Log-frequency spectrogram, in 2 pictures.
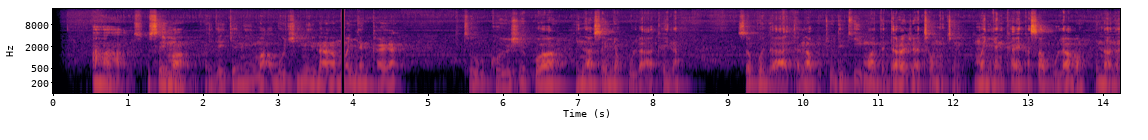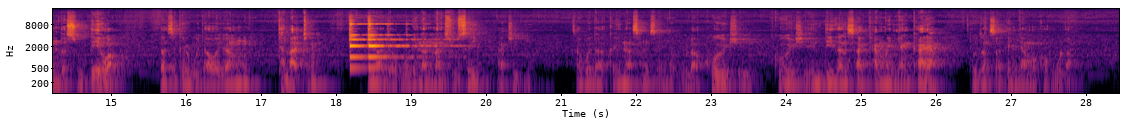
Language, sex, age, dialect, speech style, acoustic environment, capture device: Hausa, male, 35-44, Nigeria - Kano, happy, people talking; appliances, mobile / Linux / Chrome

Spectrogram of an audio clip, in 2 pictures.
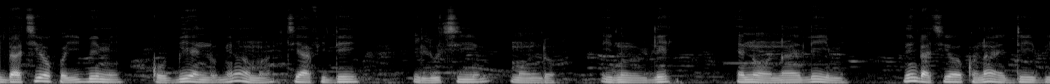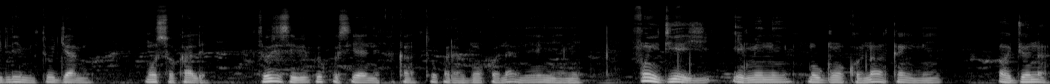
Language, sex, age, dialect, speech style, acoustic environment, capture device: Yoruba, male, 25-34, Nigeria - Ibadan, happy, silence, mobile / Linux / Chrome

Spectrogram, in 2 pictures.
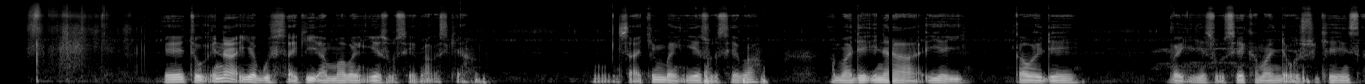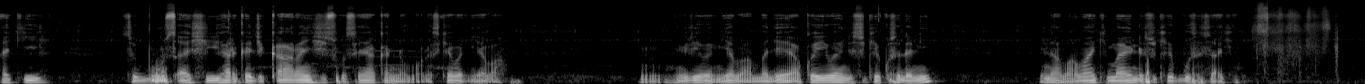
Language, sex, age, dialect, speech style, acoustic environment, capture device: Hausa, male, 25-34, Nigeria - Kano, happy; focused, silence; nature, mobile / Linux / Chrome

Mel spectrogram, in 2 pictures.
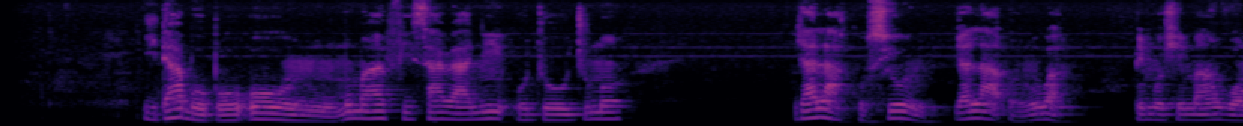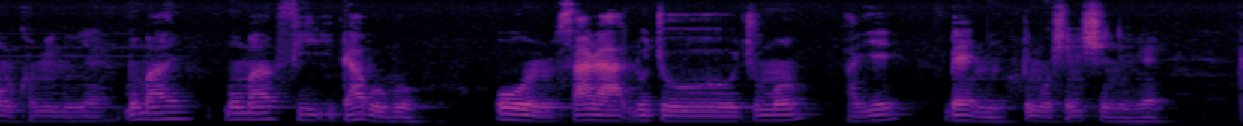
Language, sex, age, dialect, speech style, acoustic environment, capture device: Yoruba, male, 25-34, Nigeria - Lagos Yoruba, happy, silence; nature, desktop / Linux / Chrome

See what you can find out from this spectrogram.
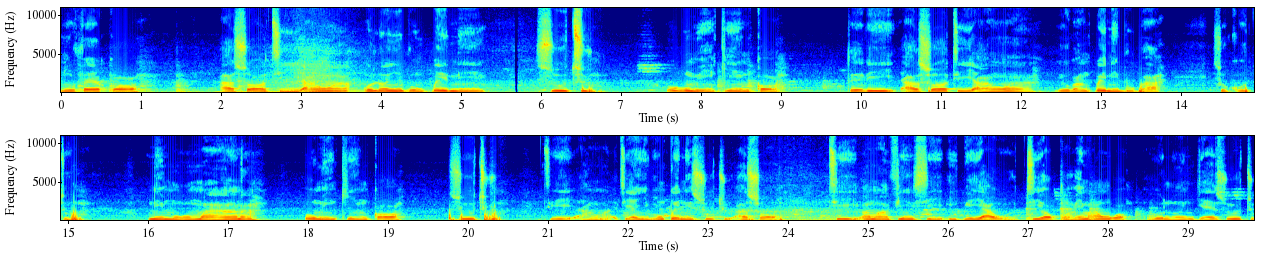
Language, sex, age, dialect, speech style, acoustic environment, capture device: Yoruba, male, 45-54, Nigeria - Ibadan, happy, nature, mobile / Linux / Chrome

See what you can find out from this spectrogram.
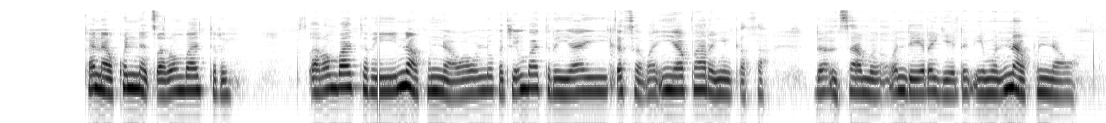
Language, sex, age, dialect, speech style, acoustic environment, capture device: Hausa, female, 18-24, Nigeria - Kano, happy; relaxed, silence, mobile / Linux / Chrome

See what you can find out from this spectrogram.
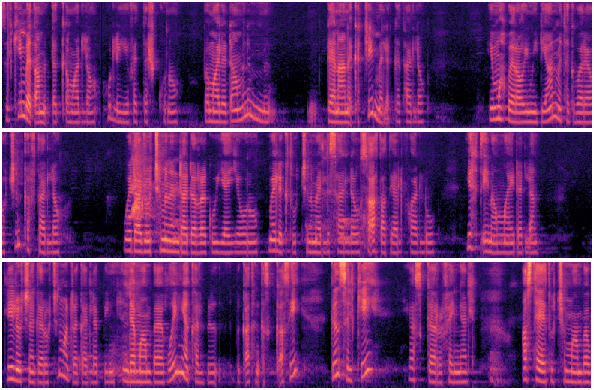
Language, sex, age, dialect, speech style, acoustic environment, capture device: Amharic, female, 25-34, Ethiopia - Addis Ababa, relaxed, people talking, mobile / Linux / Chrome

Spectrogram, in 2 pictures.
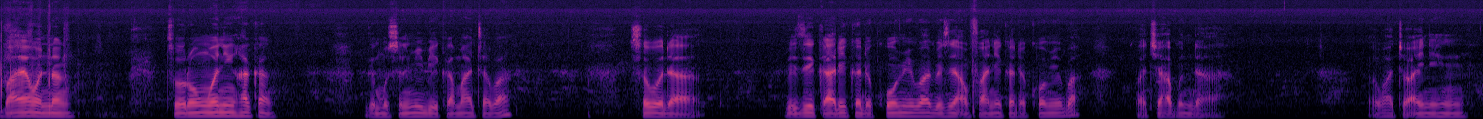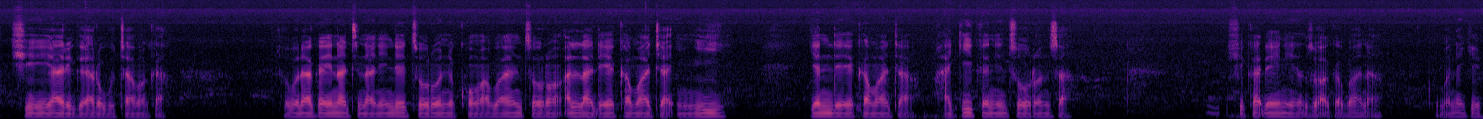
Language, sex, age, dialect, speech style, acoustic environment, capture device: Hausa, male, 25-34, Nigeria - Kano, relaxed; focused, nature; silence, mobile / Linux / Chrome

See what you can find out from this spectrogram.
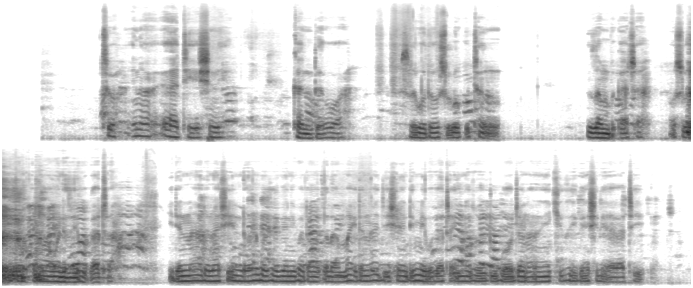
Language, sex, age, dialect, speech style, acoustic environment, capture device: Hausa, male, 25-34, Nigeria - Katsina, happy; anxious; tired; relaxed; stressed; focused; excited; nervous, people talking; music; nature; silence; appliances; construction; traffic, mobile / Linux / Chrome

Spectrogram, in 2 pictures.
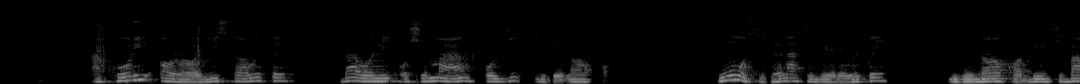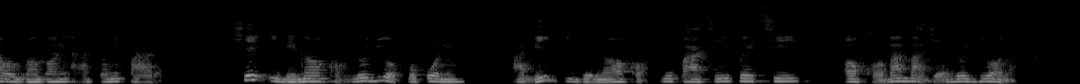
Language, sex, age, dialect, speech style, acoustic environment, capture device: Yoruba, male, 45-54, Nigeria - Lagos Yoruba, relaxed, nature; appliances; silence, mobile / Linux / Chrome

